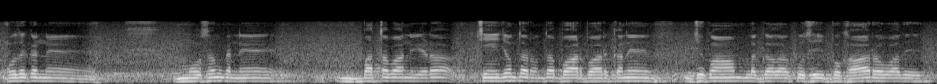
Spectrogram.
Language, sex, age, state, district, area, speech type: Dogri, male, 30-45, Jammu and Kashmir, Reasi, rural, spontaneous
